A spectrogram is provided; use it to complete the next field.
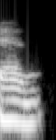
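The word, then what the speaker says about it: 円: But if you ask Japanese people to pronounce the word individually, it would always be en.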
